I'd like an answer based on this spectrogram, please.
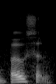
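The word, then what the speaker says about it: boatswain: Bosen, I believe, is how this is pronounced despite it being spelled Boat Swain.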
